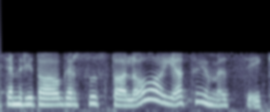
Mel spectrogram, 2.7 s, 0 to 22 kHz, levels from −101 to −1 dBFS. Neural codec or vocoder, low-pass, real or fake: codec, 16 kHz in and 24 kHz out, 2.2 kbps, FireRedTTS-2 codec; 3.6 kHz; fake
